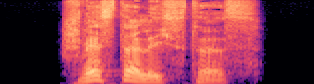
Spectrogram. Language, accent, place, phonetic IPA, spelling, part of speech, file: German, Germany, Berlin, [ˈʃvɛstɐlɪçstəs], schwesterlichstes, adjective, De-schwesterlichstes.ogg
- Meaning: strong/mixed nominative/accusative neuter singular superlative degree of schwesterlich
